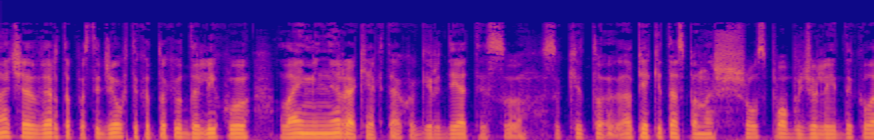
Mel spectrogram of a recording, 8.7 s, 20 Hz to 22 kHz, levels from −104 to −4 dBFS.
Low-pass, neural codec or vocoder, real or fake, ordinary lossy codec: 19.8 kHz; vocoder, 44.1 kHz, 128 mel bands, Pupu-Vocoder; fake; MP3, 48 kbps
